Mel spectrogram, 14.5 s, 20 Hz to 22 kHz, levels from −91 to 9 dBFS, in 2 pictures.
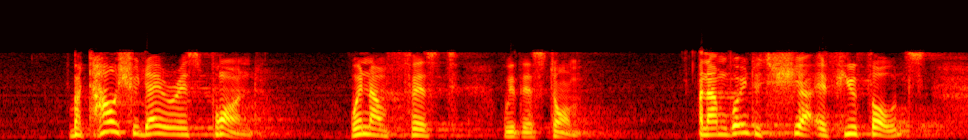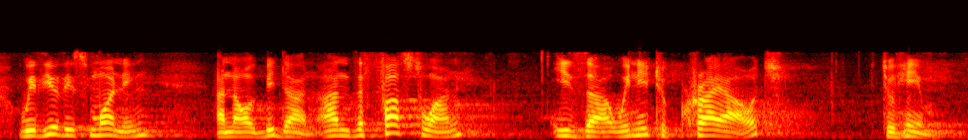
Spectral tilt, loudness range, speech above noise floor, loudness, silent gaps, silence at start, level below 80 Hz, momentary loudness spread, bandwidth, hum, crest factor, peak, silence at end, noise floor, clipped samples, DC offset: -10 dB/octave; 3 LU; 38 dB; -21 LUFS; none; 0.55 s; -68 dBFS; 14 LU; 5.2 kHz; none; 20 dB; -2 dBFS; 0.1 s; -58 dBFS; under 0.1%; under 0.1%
